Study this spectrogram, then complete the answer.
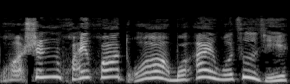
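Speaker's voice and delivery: squeaky high preacher voice.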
